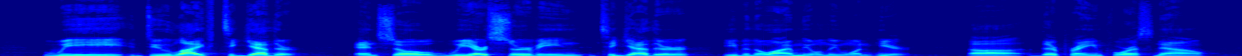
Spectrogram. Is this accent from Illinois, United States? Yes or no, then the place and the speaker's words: yes; Chicago, Illinois, United States; I grew up in Chicago.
